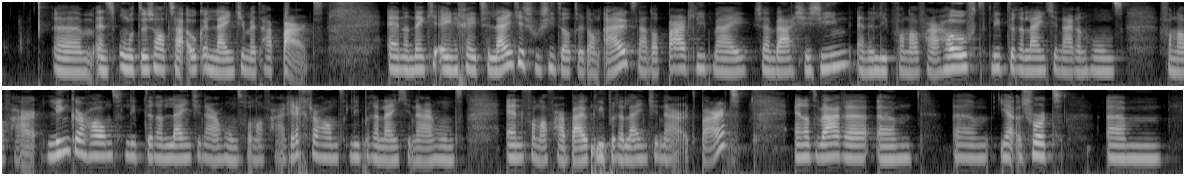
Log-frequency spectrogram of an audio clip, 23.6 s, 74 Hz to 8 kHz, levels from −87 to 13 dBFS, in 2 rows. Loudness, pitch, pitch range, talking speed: -22 LUFS, 185 Hz, 170-195 Hz, 215 wpm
